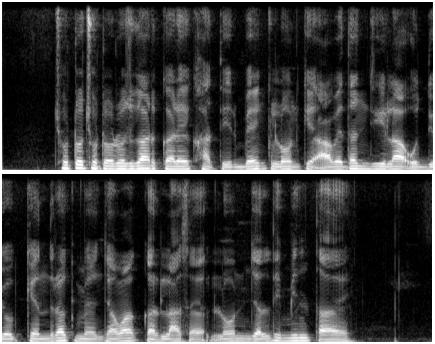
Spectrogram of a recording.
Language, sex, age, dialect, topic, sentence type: Maithili, male, 18-24, Angika, banking, question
